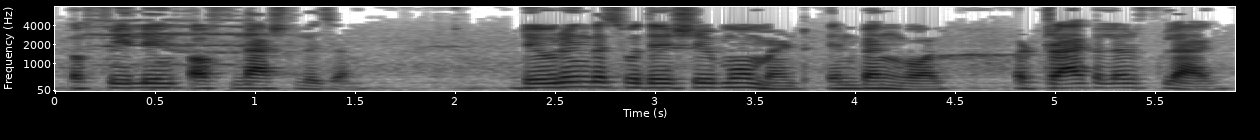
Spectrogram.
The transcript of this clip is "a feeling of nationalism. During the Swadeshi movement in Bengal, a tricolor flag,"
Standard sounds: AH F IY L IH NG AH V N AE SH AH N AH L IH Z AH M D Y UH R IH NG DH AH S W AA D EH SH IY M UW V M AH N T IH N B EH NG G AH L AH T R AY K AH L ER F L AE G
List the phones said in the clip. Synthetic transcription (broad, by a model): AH F IY L IH NG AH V N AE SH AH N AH L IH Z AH M D Y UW R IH NG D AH S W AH D EH SH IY M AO M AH N T IH N B EH NG G AH L AH T R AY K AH L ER F L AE G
